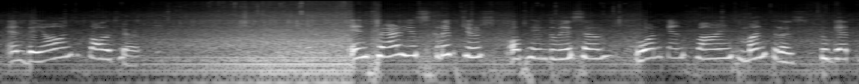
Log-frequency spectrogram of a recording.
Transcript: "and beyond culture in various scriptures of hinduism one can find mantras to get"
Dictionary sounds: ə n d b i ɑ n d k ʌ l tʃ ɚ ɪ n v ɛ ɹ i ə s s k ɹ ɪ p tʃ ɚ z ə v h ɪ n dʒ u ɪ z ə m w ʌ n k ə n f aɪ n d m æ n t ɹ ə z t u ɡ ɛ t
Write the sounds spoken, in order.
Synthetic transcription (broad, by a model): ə n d b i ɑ n d k ʌ l tʃ ɚ ɪ n f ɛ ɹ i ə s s k ɹ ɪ p tʃ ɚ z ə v h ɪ n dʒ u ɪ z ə m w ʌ n k ə n f aɪ n d m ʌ n t ɹ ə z t u ɡ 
